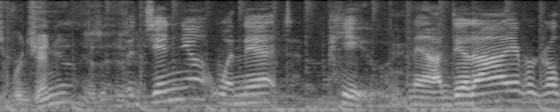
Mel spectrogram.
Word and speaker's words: Pugh: Virginia Wynette Pugh. Now, did I ever go through harassment in school with Pew?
